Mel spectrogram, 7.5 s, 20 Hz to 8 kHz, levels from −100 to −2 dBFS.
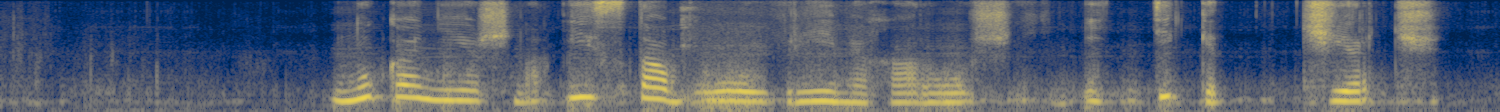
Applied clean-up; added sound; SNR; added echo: neural separator model SepFormer DNS4.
